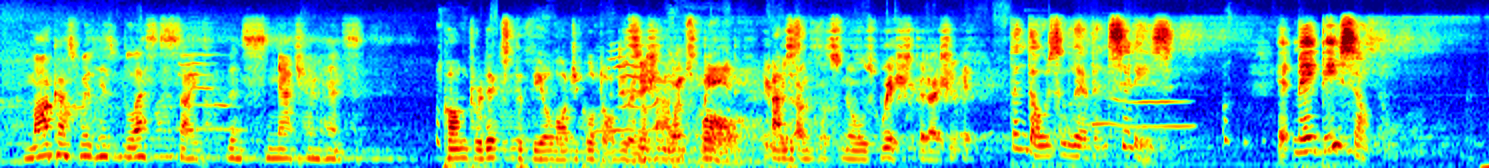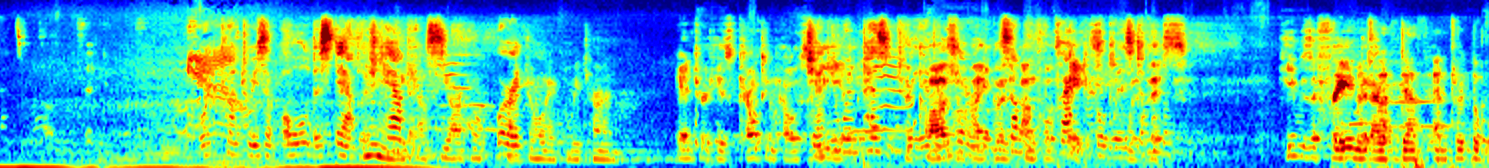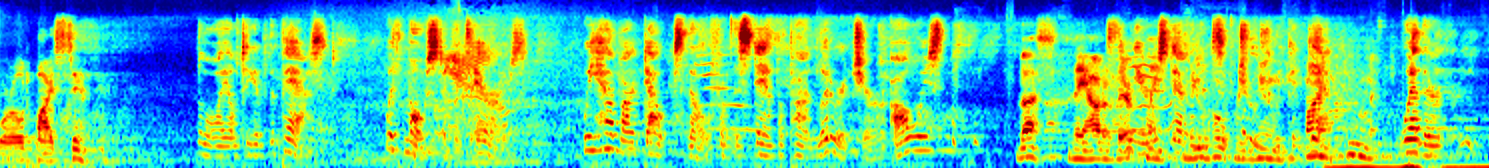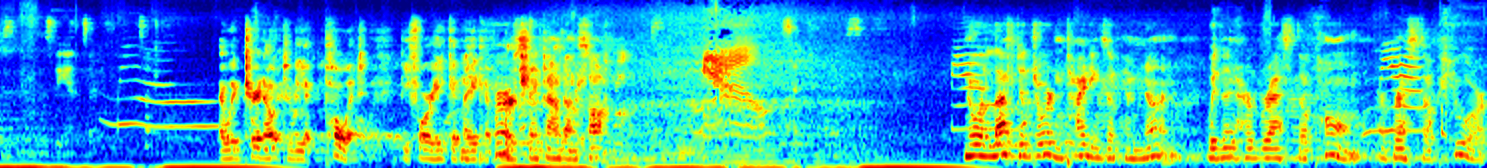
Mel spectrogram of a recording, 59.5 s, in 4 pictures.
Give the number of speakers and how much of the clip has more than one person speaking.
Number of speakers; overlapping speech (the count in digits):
5, about 24%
